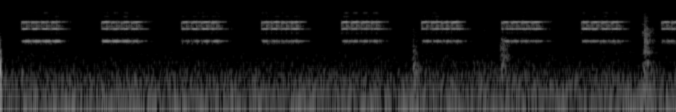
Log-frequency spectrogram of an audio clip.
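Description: A timer's alarm sounding faintly in short high-pitched bursts, about one a second, to mark the countdown's end.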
